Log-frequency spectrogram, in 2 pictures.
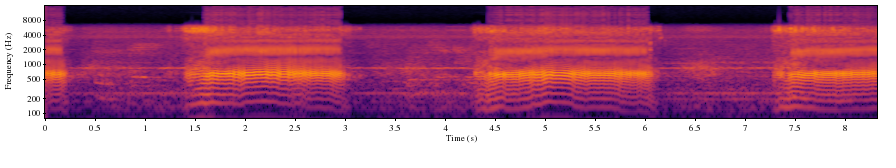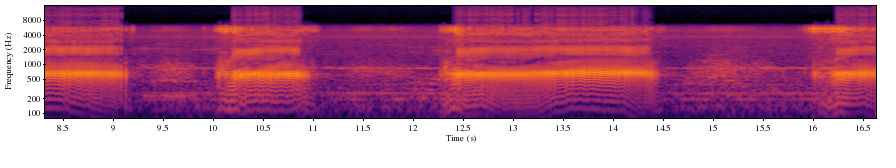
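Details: Pug, a flat-faced dog, napping in the afternoon on the owner's lap: loud, rattling, buzzy snores on each breath about every three seconds, with quieter breaths between; heavy snoring.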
